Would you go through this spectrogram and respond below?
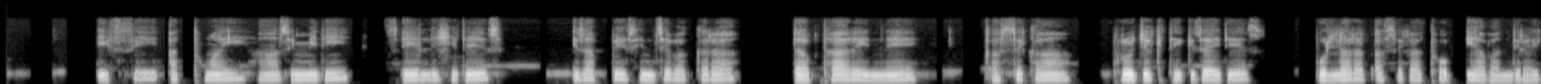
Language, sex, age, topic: Gamo, male, 18-24, government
